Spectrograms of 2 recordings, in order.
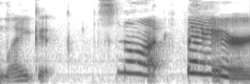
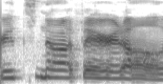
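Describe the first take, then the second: First: High, slow dragged-out complaint; whiny sad. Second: Said in the usual way. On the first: Real, not acted. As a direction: moan it, heartbroken about the show. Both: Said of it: "making this really sad".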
